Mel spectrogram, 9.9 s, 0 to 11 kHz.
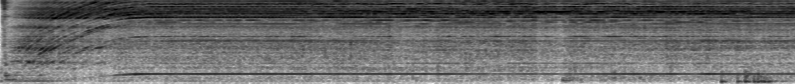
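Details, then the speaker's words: Technica ZSM-5100 center hole grinder, spindle (the main component) powered up again to hear it wind up. A high whine climbs over about 1.5 seconds, then holds steady and smooth; the spindle sounds healthy. "And then we shut it down again, just to listen to it wind up, which is the main component of this machine."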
